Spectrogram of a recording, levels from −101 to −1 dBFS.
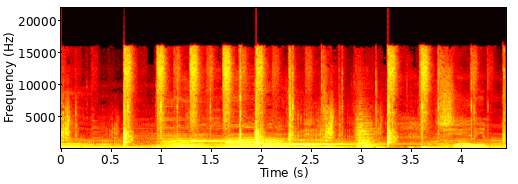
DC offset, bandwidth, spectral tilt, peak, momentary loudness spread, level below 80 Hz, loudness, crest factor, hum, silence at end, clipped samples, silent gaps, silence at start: under 0.1%; 16.5 kHz; -4 dB/octave; 0 dBFS; 6 LU; -56 dBFS; -17 LUFS; 18 dB; none; 0 s; under 0.1%; none; 0 s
